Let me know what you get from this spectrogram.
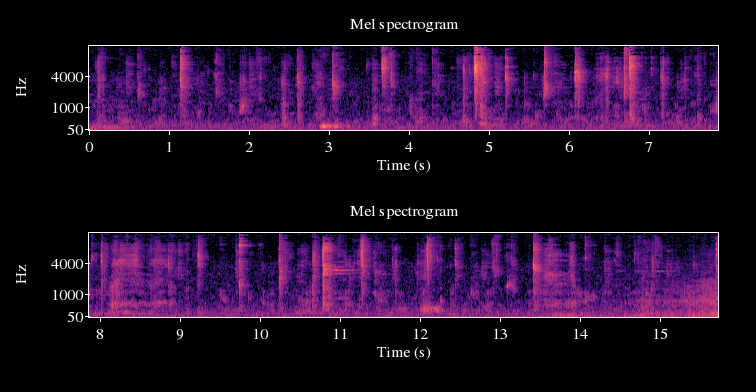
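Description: Close-up eating by hand: chewing and lip-smacking of rice and chicken curry, an irregular string of small wet clicks.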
